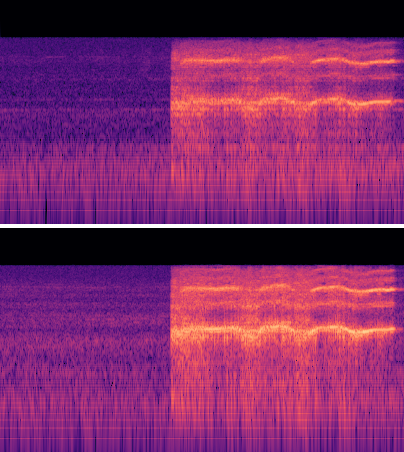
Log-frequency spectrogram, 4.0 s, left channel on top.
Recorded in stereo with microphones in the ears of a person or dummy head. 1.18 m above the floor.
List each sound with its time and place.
1.7 s a scream: 50° right (ahead or behind), 0.9 m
